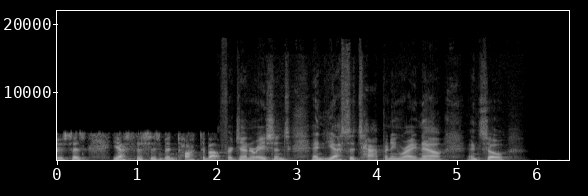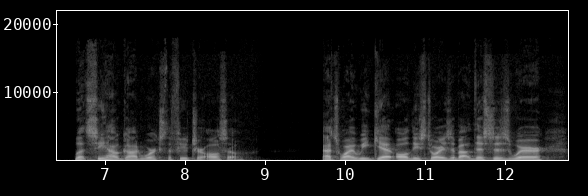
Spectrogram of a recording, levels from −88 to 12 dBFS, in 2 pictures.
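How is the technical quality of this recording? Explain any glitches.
The recording has one glitch, at the very start. From 0.0 to 2.0 s, the speech is dull and thin, with nothing above about 4.1 kHz. Codec artefacts are also stronger. This is an adaptive stream starting at a low bitrate. The player began on a cheap version, which fits Opus at 12 kbit/s. Once it had gauged the connection, it switched to a richer one, near 64 kbit/s. At 2.0 s the treble returns abruptly, without any gap.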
